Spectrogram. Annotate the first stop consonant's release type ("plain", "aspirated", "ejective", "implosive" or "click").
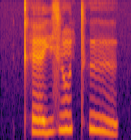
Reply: aspirated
